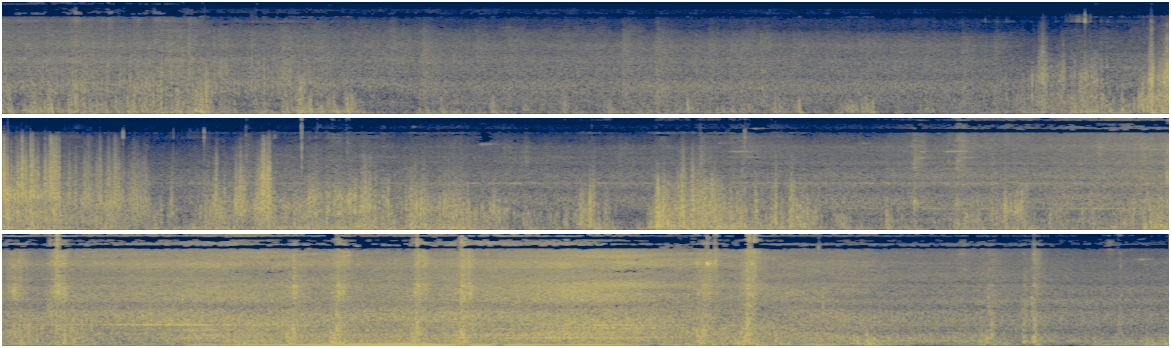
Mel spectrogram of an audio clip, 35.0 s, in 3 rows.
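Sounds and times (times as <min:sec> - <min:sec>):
deep train rumble: 0:00.0 - 0:35.0
train wheels clicking over joints: 0:23.1 - 0:28.8, 0:30.1 - 0:31.7, 0:32.9 - 0:34.8.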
